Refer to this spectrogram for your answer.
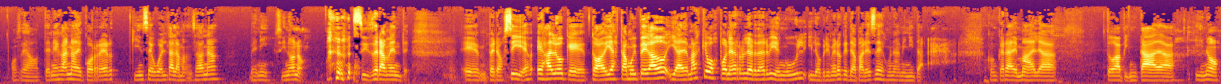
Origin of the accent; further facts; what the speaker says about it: Santa Fe, Argentina; now in Córdoba, Argentina; vengo de Santa Fe, me vine a estudiar, ahora estoy trabajando y estudio letras modernas.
